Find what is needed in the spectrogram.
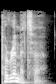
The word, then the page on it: perimeter: British English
